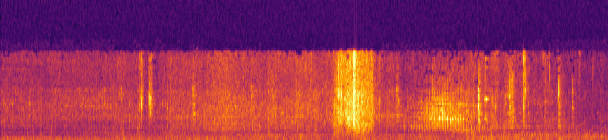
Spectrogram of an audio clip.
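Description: A steady low hum, with a brief rustle about three and a half seconds in.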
